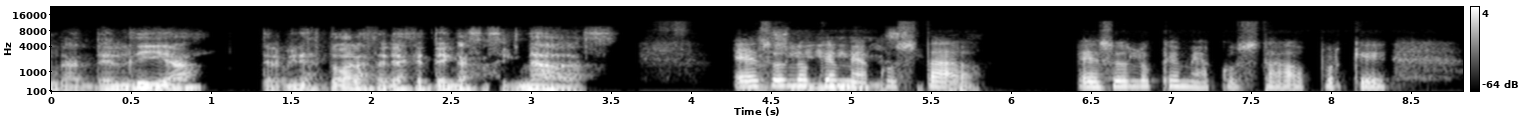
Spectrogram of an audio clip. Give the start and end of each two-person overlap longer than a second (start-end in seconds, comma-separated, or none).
4.2-5.7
